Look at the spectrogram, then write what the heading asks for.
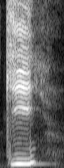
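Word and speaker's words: Kee: Se estrenó un 25 de diciembre, pero la trama nos presenta a una chica llamada Key, nada discreto, se escribe K-E-E, pero se pronuncia Key como llave en inglés, ella es la llave, y Theo Thelonious, que es el nombre completo del protagonista.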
